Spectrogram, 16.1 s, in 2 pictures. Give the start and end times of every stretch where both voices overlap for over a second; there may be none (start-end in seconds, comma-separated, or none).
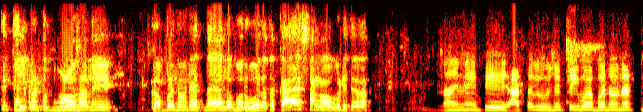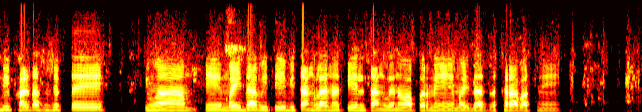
none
